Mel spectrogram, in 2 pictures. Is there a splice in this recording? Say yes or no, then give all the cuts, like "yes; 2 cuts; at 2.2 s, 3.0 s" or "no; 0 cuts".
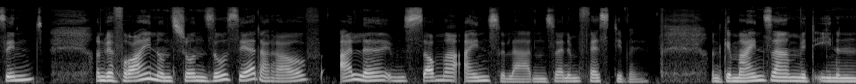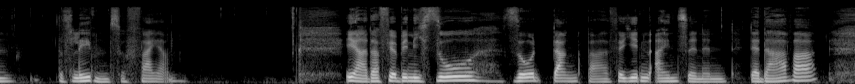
no; 0 cuts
